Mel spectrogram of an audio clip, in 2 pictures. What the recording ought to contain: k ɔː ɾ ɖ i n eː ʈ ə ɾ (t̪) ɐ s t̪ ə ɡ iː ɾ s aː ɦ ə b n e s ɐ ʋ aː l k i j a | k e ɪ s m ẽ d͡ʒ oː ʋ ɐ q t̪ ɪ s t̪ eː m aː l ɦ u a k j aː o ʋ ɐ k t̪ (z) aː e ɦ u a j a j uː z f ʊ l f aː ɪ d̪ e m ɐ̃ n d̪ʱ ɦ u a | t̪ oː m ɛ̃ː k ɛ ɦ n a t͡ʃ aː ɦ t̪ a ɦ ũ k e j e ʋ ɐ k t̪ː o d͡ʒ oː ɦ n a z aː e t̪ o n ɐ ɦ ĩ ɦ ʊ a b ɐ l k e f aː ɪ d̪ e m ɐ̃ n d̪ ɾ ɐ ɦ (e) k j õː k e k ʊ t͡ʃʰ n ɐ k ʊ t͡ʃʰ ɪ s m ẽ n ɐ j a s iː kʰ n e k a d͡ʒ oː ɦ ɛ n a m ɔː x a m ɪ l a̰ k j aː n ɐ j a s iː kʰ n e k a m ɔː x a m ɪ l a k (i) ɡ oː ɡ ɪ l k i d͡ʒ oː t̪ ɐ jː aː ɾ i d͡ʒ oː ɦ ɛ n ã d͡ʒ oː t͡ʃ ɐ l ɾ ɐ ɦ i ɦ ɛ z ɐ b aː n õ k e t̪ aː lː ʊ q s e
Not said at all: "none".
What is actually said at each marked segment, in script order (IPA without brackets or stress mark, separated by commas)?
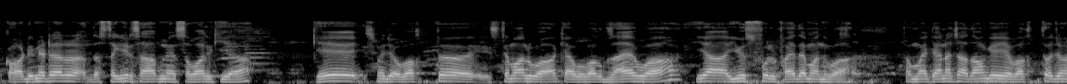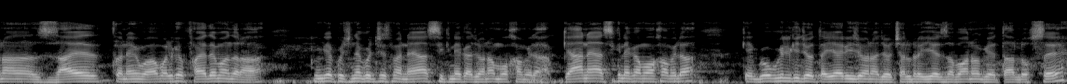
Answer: d̪, z, a, e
